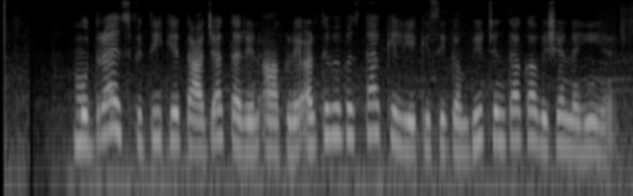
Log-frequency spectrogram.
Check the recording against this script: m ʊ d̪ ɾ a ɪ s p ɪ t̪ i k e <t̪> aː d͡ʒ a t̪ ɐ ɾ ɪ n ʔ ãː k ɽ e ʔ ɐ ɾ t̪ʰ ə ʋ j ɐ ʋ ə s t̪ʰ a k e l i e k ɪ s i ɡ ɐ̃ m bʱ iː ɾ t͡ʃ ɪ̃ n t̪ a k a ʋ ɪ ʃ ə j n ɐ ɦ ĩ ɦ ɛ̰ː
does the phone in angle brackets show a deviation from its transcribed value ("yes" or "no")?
no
